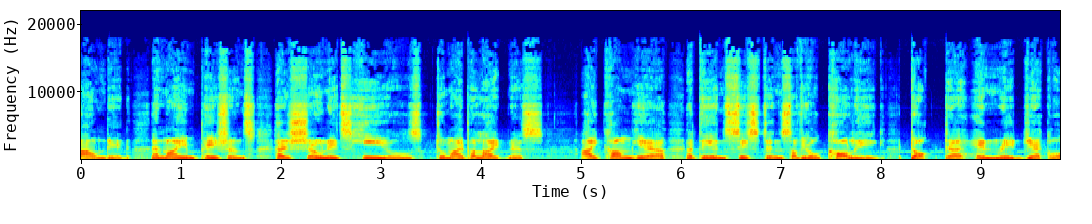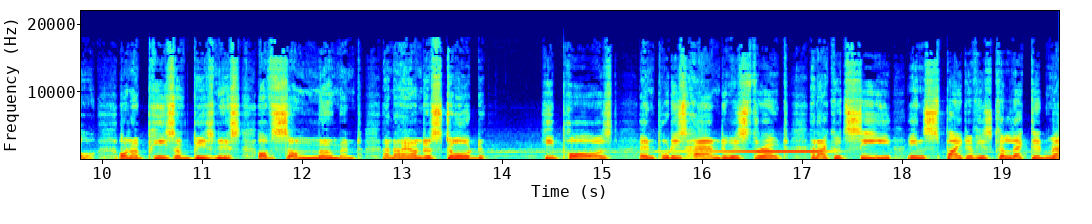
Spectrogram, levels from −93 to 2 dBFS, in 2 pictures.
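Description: From 15.53 to 17.51 s a loudspeaker feedback squeal rises at 1.3 kHz, swelling over roughly a second to sit a few dB above the audio as the mic-to-speaker loop runs away. A spectrogram shows one brightening horizontal line, and the waveform envelope balloons.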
